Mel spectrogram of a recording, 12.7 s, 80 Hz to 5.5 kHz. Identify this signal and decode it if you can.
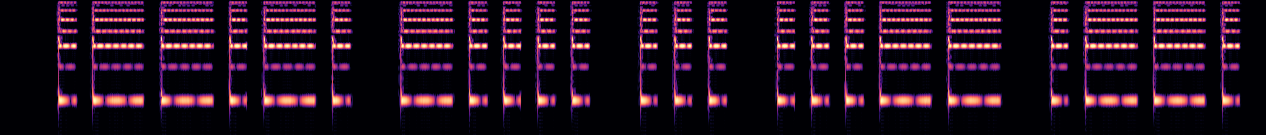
Morse code, heard as a keyed tone, about 7 wpm, 3700 Hz, with noise. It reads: @6S3P
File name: Morze-HA2MN / hang / 25 GYAKORLAT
